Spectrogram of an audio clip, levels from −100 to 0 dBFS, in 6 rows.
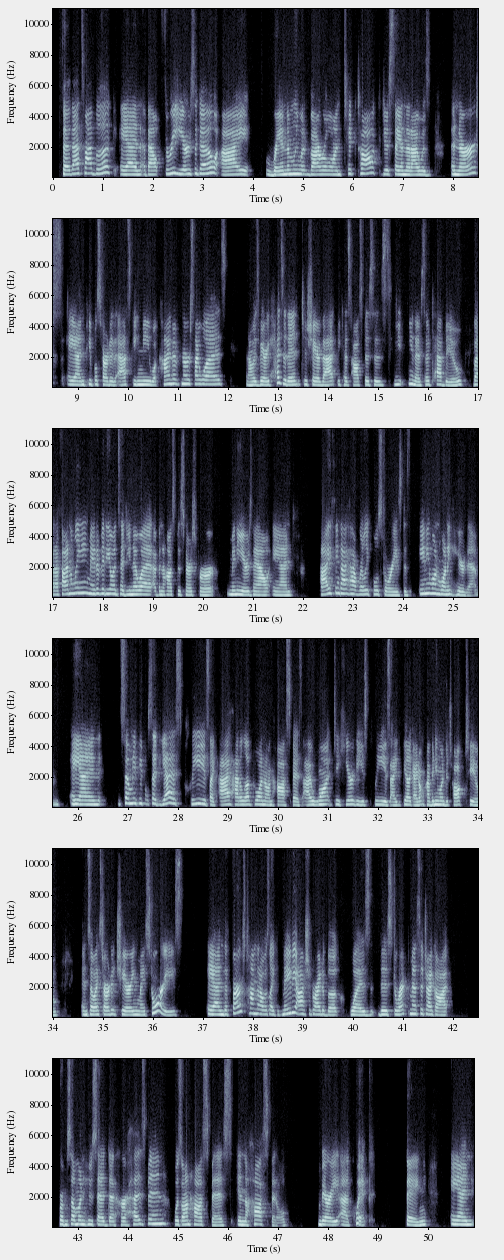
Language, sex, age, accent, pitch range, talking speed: English, female, 10-29, American, 225-265 Hz, 185 wpm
